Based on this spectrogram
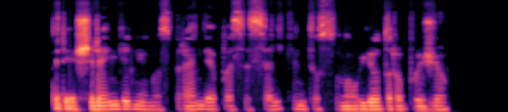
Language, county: Lithuanian, Alytus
